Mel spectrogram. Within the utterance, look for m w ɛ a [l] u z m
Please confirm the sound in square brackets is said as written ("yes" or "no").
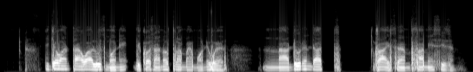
yes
